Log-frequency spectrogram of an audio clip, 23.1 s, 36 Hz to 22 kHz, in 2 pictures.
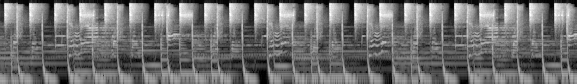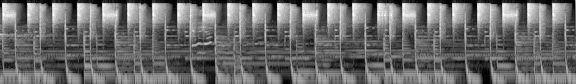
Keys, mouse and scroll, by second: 1.1 middle click, 1.4 2, 1.7 alt+click, 2.4 u, 2.5 shift+middle click, 3.2 alt+click, 3.7 u, 3.9 shift+middle click, 4.4-5.0 scroll down 2, 5.0 alt+click, 5.4 u, 5.9 alt+click, 6.4 u, 10.9 middle click, 11.1 Tab, 12.2 KP_Divide, 12.6-18.1 middle drag, 18.1 click, 18.8 shift+middle click, 19.0 scroll up 5, 19.4 shift+middle click, 19.7 click, 19.8 middle click, 20.1 a, 20.6 middle click, 20.9 3, 21.1 click, 21.4 click, 22.3 u, 22.4 middle click.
